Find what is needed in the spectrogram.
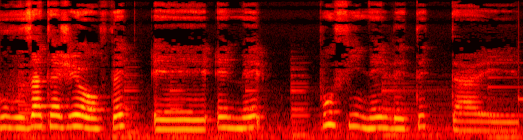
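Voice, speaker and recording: Music sounds in the background. Over it, a woman talks very slowly. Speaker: YouTuber. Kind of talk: casual chat. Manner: calm.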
